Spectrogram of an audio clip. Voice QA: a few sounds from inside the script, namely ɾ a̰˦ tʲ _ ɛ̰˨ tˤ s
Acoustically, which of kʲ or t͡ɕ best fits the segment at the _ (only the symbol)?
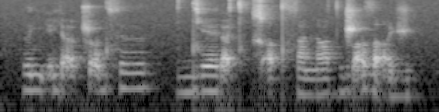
t͡ɕ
